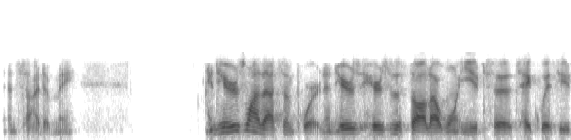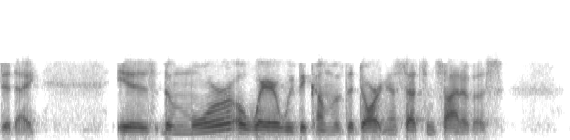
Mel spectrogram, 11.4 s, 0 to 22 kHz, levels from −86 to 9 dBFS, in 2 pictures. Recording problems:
phone-call audio; poor line; nothing above 3.5 kHz

